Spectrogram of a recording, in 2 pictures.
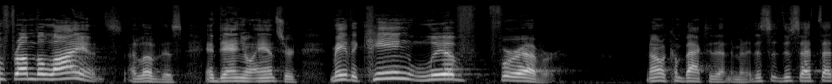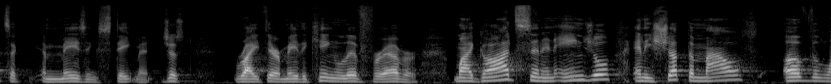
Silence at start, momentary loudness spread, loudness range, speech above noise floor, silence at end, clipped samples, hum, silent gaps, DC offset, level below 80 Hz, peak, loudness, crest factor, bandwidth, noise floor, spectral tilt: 0 s; 18 LU; 8 LU; 42 dB; 0 s; under 0.1%; none; none; under 0.1%; -70 dBFS; -4 dBFS; -24 LUFS; 22 dB; 17 kHz; -66 dBFS; -4.5 dB/octave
